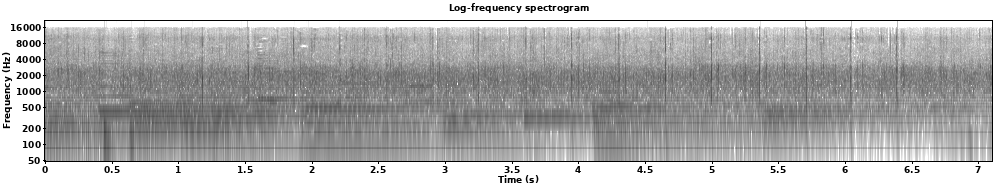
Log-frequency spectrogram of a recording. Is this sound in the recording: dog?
no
